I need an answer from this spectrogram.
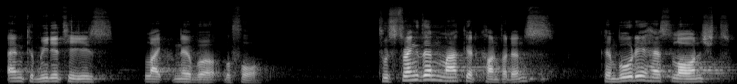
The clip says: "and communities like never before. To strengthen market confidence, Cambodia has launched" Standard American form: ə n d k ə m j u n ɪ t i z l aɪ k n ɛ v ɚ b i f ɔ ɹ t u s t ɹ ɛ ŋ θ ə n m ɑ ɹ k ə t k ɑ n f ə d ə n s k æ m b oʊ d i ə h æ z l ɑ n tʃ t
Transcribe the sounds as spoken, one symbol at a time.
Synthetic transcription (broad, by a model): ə n k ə m j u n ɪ t i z l aɪ k n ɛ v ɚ b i f ɔ t u s t ɹ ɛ ŋ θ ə n m ɑ k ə t k ɑ n f ə d ə n s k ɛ m b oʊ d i h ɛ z l ɑ n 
